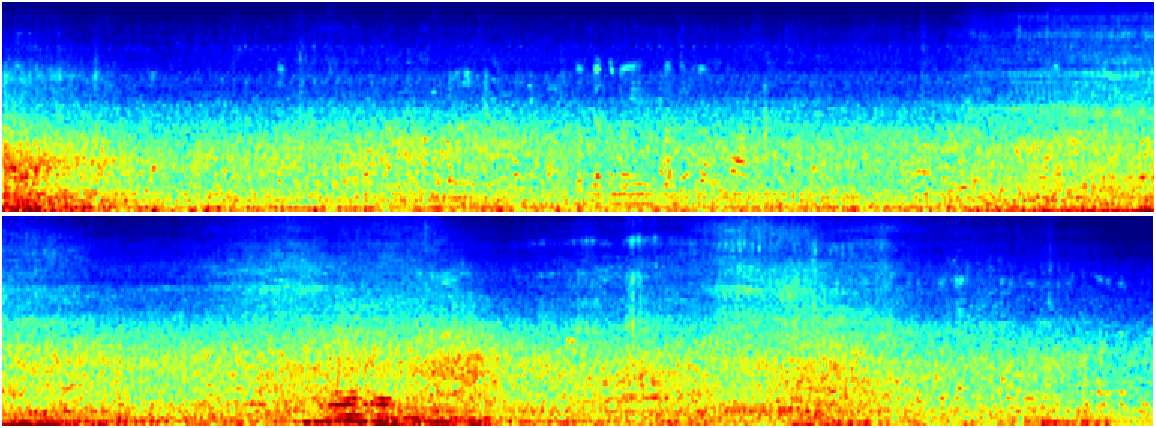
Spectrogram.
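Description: Street ambience: road traffic running past, with people's voices in the background and one louder swell about two-thirds of the way in.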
